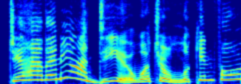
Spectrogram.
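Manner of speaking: lightly voiced clinic receptionist asking. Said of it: "the receptionist ... asks".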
